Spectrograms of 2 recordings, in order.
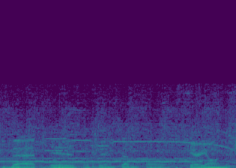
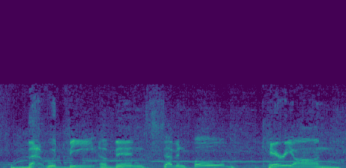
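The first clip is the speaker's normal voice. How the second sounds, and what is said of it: Punchy radio announcer voice. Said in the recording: “give me your announcer voice. Come on, punch it. ... That's a good punch.”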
